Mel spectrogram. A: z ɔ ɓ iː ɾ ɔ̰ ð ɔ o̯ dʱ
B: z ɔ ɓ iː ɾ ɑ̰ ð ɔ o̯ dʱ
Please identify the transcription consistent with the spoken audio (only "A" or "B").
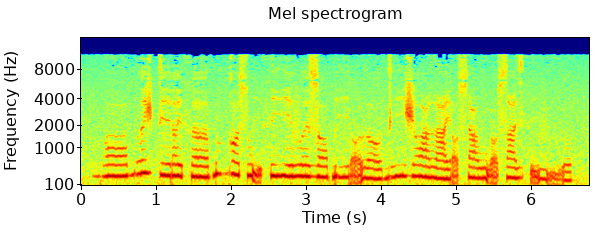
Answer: A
